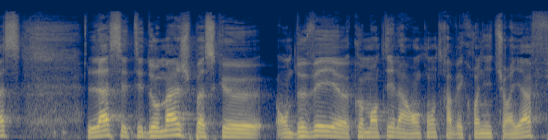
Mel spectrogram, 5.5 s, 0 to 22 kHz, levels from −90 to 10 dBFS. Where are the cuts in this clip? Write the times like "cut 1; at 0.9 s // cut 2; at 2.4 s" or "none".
cut 1; at 2.8 s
